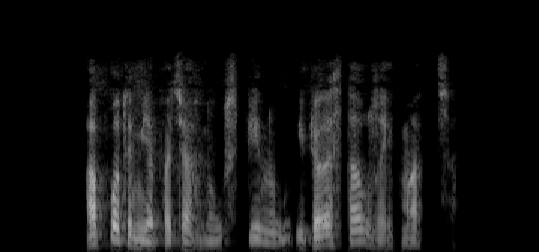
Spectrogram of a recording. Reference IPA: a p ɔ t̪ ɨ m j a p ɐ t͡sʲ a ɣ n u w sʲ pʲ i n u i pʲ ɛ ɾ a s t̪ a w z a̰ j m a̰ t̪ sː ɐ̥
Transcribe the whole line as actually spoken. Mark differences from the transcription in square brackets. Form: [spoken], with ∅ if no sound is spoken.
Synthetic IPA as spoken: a p ɔ t̪ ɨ m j a p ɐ t͡sʲ a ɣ n u w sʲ pʲ i n u i pʲ ɛ ɾ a s t̪ a w z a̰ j m a̰ t̪ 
